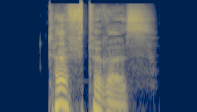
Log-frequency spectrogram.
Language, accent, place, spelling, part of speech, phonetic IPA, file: German, Germany, Berlin, töfteres, adjective, [ˈtœftəʁəs], De-töfteres.ogg
- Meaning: strong/mixed nominative/accusative neuter singular comparative degree of töfte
